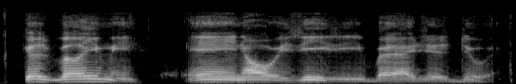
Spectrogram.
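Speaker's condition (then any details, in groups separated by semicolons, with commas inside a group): ALS; losing ability to talk and swallow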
